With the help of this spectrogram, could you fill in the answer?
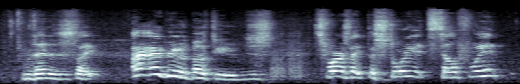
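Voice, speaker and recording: The speaker keeps a moderate pace with long, frequent pauses. Noticeable background noise runs underneath. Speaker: cosplay group member. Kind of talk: casual chat. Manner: halting.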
